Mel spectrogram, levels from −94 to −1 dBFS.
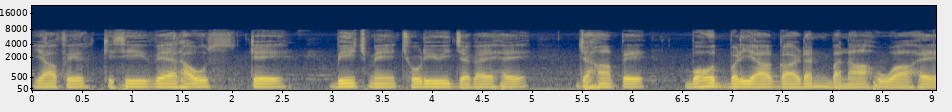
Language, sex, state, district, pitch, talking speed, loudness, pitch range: Hindi, male, Madhya Pradesh, Dhar, 110 Hz, 125 wpm, -14 LUFS, 105-115 Hz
